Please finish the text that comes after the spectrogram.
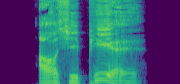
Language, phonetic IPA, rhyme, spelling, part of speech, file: German, [ˌaʁçiˈpeːl], -eːl, Archipel, noun, De-Archipel.ogg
